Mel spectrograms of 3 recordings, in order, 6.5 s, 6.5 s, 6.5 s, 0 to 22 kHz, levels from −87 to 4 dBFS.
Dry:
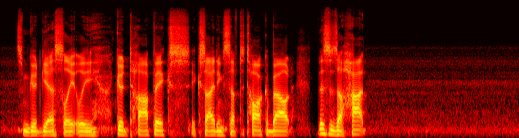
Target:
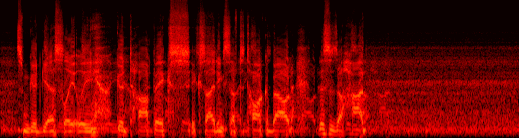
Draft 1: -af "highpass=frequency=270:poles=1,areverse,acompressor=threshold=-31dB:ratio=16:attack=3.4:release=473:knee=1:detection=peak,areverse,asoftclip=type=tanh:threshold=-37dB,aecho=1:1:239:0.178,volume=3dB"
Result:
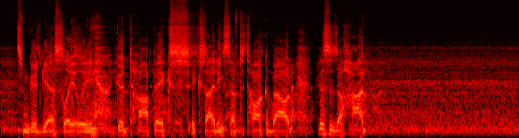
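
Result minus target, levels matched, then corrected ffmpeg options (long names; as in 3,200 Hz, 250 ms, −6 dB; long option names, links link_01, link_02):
echo 92 ms early
-af "highpass=frequency=270:poles=1,areverse,acompressor=threshold=-31dB:ratio=16:attack=3.4:release=473:knee=1:detection=peak,areverse,asoftclip=type=tanh:threshold=-37dB,aecho=1:1:331:0.178,volume=3dB"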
